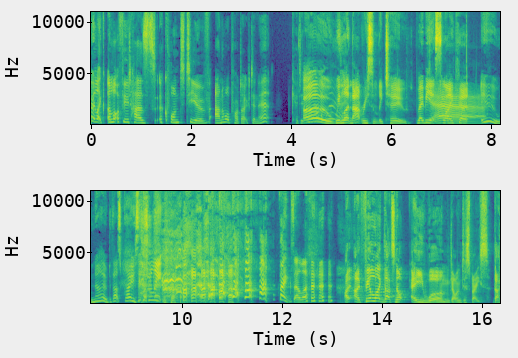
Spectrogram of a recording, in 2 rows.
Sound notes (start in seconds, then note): 9.1 others laugh uproariously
